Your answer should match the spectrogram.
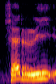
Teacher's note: ri-nya juga dibaca tipis karena dihukumi tarqiq. Tarqiq karena berharokat kasrah.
